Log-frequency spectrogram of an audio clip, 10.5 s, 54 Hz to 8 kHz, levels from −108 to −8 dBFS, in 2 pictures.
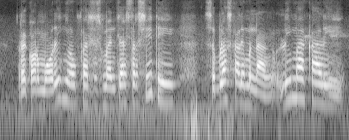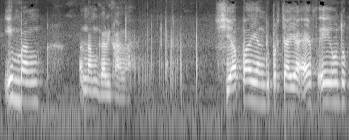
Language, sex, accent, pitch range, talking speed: Indonesian, male, native, 180-225 Hz, 110 wpm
